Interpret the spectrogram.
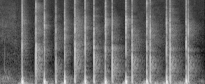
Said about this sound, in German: Applaus. Applaus.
